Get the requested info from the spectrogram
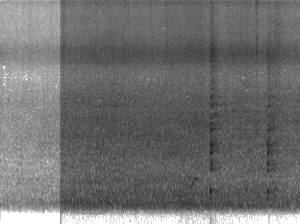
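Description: Steady roadside street noise with passing traffic, cutting in abruptly after a second of near quiet, with two short sharp sounds partway through.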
